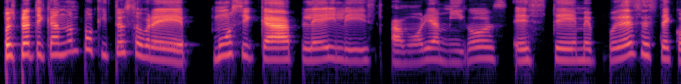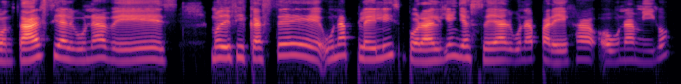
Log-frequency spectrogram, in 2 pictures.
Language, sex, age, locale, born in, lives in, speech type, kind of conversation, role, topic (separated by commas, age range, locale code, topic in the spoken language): Spanish, female, 20-24, es-MX, Mexico, Mexico, conversation, podcast, host, ¿Cambiaste tus playlists por amor o por amigos?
